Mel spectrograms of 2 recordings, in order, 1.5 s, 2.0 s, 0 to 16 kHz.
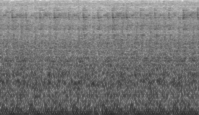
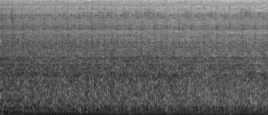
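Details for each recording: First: Kawasaki Z1 with four carbs, run up on a test tank after resetting slide gaps with a drill bit and vacuum-syncing on new gauges: steady, even low idle with no hunting, ticking over much better after adjusting air mixtures on all four carbs. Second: Kawasaki Z1 inline-four idling after carb slide gaps were set and carbs vacuum synced: light, fairly even ticking about three or four a second over a steady idle; suspected slightly loose valve shim with a gap too big, not confirmed.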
